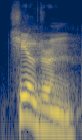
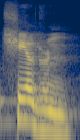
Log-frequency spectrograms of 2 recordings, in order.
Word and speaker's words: children: Alors là, il faut faire attention parce que non seulement le mot il change, mais la prononciation évidemment aussi. One child, two children. Exactly. One child, two children. Donc là, faites bien attention, c'est un I court, chers amis, OK?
